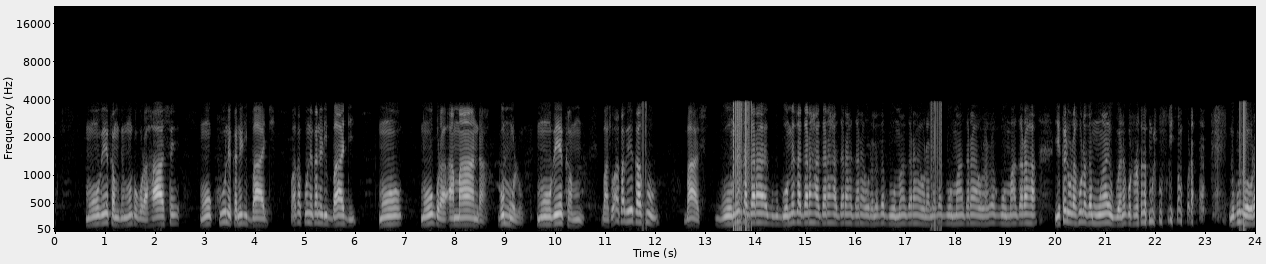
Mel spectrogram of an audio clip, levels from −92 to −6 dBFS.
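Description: Bit errors on a digital phone line crackle through at 11.72–11.82, 13.56–13.91, 17.49–17.72 and 23.68–23.82 s. Flipped bits in the A-law stream corrupt single samples, and with roughly one error per hundred bits or fewer you hear brief bursts of sharp ticks riding over the narrowband phone sound.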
